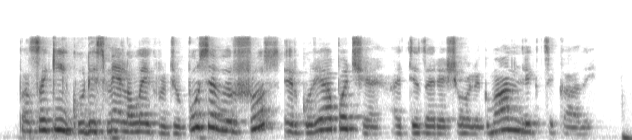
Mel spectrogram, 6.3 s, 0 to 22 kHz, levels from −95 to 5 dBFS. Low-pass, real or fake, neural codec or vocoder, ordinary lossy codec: 7.2 kHz; fake; vocoder, 44.1 kHz, 128 mel bands every 512 samples, BigVGAN v2; Opus, 64 kbps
